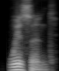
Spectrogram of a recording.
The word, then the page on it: wisent: American English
